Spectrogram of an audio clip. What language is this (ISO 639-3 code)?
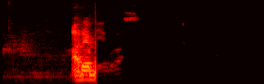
ben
